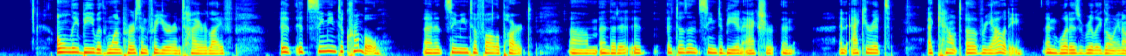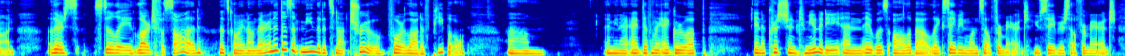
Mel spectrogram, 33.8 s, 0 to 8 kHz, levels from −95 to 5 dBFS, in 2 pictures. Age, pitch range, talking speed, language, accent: 30-49, 165-195 Hz, 160 wpm, English, American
